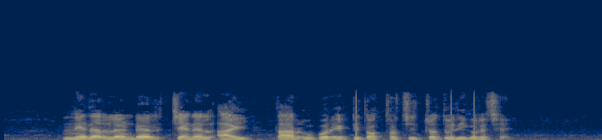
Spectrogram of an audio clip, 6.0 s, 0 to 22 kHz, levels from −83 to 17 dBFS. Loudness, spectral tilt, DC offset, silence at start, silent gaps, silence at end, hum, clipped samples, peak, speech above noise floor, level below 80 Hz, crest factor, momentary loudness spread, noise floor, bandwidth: -17 LUFS; -6.5 dB/octave; under 0.1%; 0.65 s; none; 0.95 s; none; under 0.1%; -2 dBFS; 40 dB; -56 dBFS; 16 dB; 10 LU; -57 dBFS; 7.6 kHz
